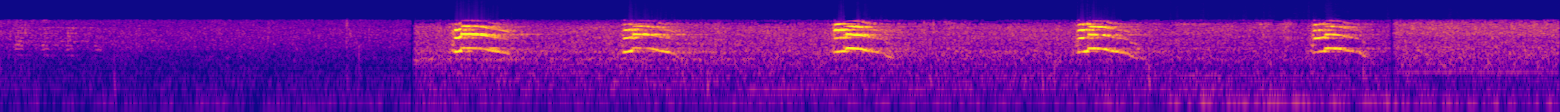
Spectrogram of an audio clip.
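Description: A bird calling five times, about a second apart, each call a short note that rises briefly then falls, over a low rumble. A steady hum comes in near the end.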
